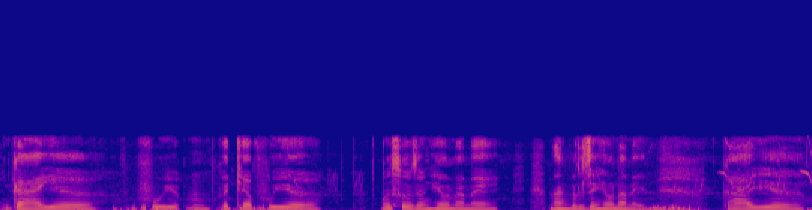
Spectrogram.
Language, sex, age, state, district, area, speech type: Bodo, female, 30-45, Assam, Udalguri, urban, spontaneous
